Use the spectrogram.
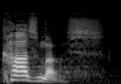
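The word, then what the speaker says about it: cosmos (κόσμος): That word adorning comes from a Greek word that is pronounced cosmos. Spelled with a K, not with a C.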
